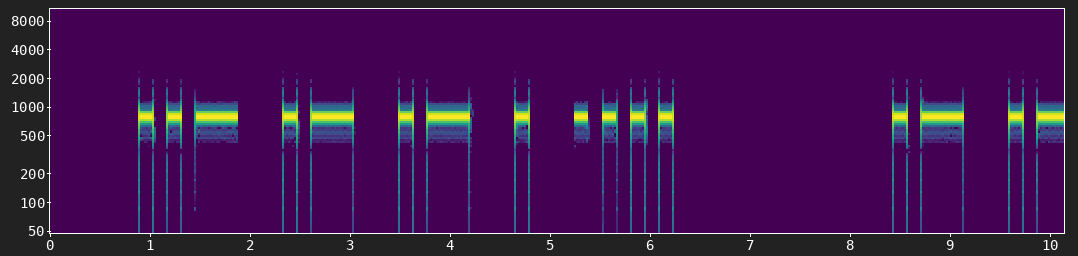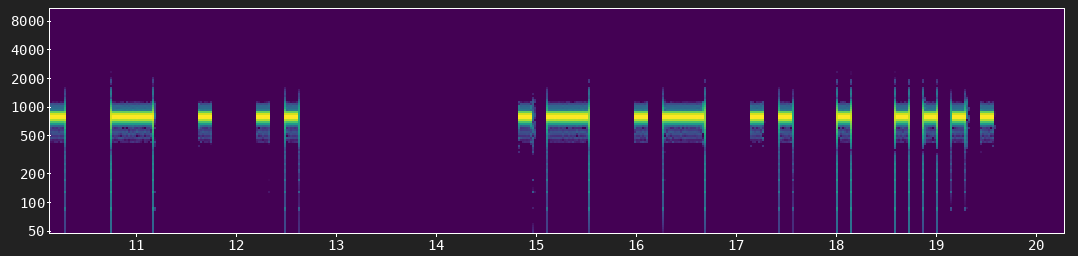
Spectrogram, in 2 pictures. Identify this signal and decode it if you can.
Morse code, heard as a keyed tone, about 8 wpm, 800 Hz. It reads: UAAEH AATEI AAIEH
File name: LEZIONI / 2 UHDN / 2 UH 8wpm 2129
